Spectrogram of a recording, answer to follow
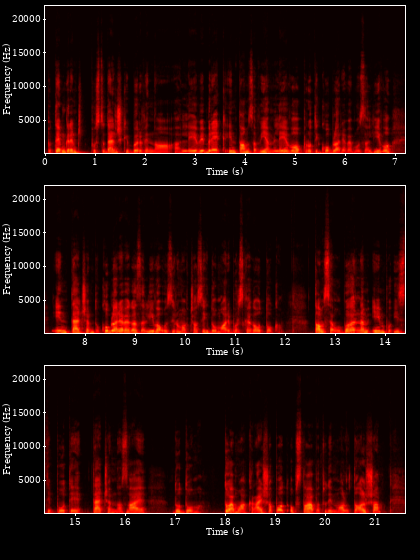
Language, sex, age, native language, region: Slovenian, female, 30-49, Slovenian, Pomurje region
